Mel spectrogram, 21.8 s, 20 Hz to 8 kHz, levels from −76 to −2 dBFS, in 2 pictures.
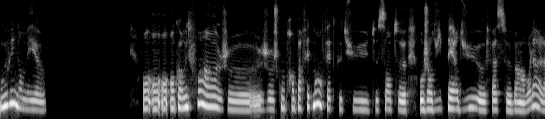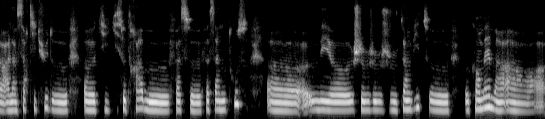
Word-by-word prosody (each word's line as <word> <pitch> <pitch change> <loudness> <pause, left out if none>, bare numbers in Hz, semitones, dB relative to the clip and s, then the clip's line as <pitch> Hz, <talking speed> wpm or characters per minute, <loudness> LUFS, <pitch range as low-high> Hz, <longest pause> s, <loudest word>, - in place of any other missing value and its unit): Oui 235 +3 +7
oui 305 0 +7
non 230 -6 +4
mais 185 -2 -4
heu 170 -1 -3 1.9
En 200 - +2
en 195 -1 +1 0.2
en 205 - +3
encore 215 +1 +3
une 230 - +8
fois, 300 +5 +3
hein, 235 -3 +3
je 170 - -1
je 190 - -2
je 185 - -5
comprends 205 -1 -4
parfaitement 235 +7 +3
en - - +6
fait 210 -6 -6
que - - -8
tu 180 -2 -7
te - - -10
sentes, 185 -1 -5
heu, 170 -1 +3 0.2
aujourd'hui 185 +1 +1
perdu, 205 +1 -1
heu, 175 -2 +4
face, 180 +2 -4
heu, 165 -1 +1
ben, 165 -1 +1
voilà 200 +10 -1
à - - -2
la 165 -3 -2
à 160 - -2
l'incertitude, 185 +4 -3
heu 165 -2 0 0.3
heu, 170 -1 +3
qui 170 0 -12
qui 175 +1 -10
se - - -3
trame, 190 +1 -2
heu, 160 -2 +5
face, 170 +2 -2
heu, 155 -1 +1
face 180 +1 -2
à 180 -1 0
nous 175 0 +1
tous. 290 - -3 0.4
Heu, 160 -2 +1 0.2
mais, 180 -1 +3
heu, 165 0 +3
je 175 0 +2
je 170 0 -1
je 170 +1 -5
t'invite, 190 +6 -3
heu 165 -2 +1 0.3
heu, 170 - -2
quand 190 0 0
même 215 +2 +3
à 155 - -2
180 Hz, 165 wpm, -20 LUFS, 165-200 Hz, 1.9 s, une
